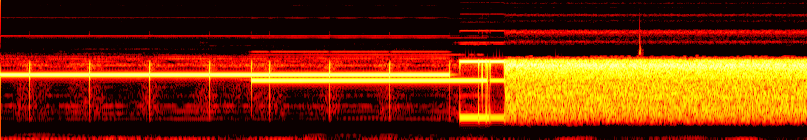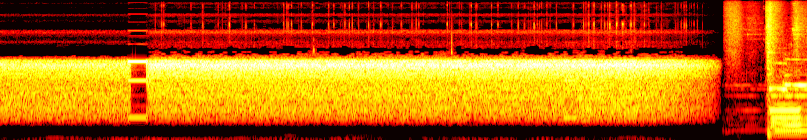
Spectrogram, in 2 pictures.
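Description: Dial-up modem handshake sound effect. It opens with a steady high answer tone broken by regular clicks and steps down to a lower tone after about two seconds. From about three and a half seconds in comes a loud hiss of data noise, cut off briefly near seven seconds and ending just before the end.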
